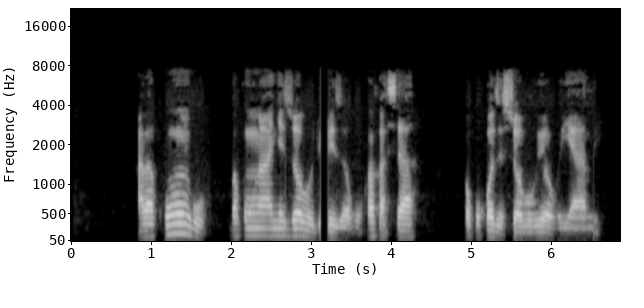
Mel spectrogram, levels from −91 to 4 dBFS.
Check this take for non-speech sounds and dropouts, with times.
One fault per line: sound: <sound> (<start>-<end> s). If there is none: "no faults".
sound: dropout (3.1-3.2 s)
